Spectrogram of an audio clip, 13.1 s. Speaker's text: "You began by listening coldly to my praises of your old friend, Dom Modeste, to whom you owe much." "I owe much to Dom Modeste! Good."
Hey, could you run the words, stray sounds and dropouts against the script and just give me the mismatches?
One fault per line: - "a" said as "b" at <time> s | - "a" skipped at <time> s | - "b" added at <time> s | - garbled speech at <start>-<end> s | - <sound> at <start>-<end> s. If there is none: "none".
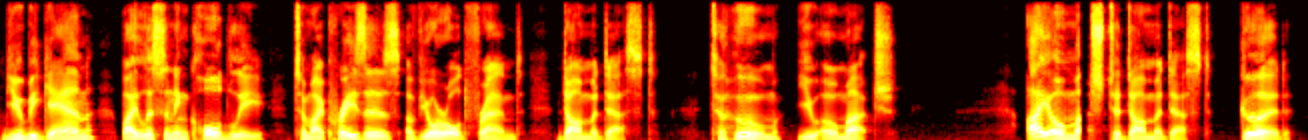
- dropout at 10.8-10.9 s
